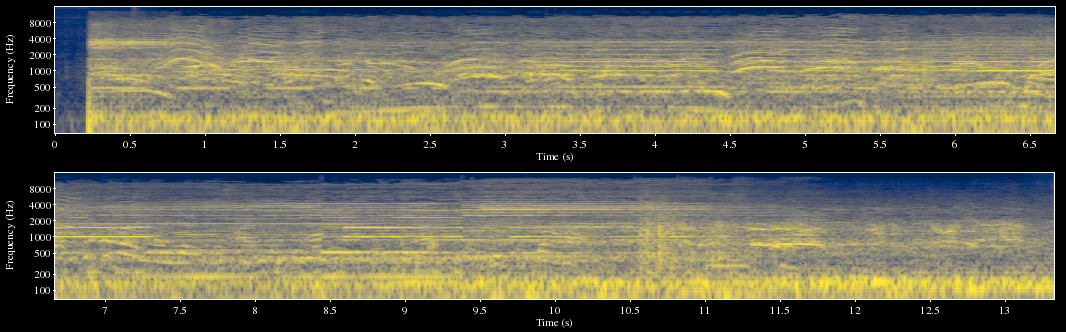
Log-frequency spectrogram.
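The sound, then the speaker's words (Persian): A large crowd of residents in Tehran, Iran, chants protest slogans at night, many voices shouting together loudly and continuously, with high-pitched cries rising over a dense, steady roar of voices throughout. “از جمله کانون‌های این اعتراضات در تهران بوده است و صدای شعارهای شبانه ساکنان این مناطق در ویدیوها شنیده می‌شود.”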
